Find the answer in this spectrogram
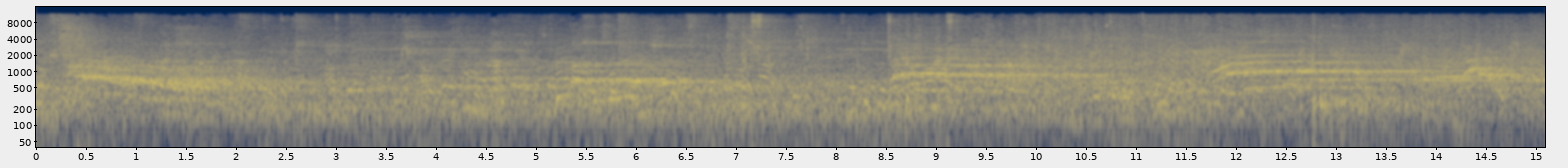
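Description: Foil bout on a piste in a large echoing hall: thuds of footwork and sharp clicks, with short squeaky tones over a background of voices.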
